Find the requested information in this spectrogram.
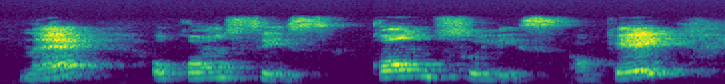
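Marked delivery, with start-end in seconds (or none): none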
